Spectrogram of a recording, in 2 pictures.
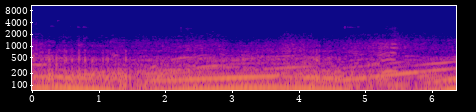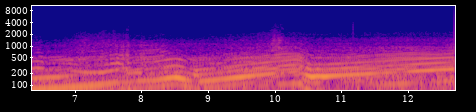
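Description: Car engine under acceleration: a steady drone at first, then about five seconds in its pitch climbs as it revs up. About ten seconds in it drops sharply at a gear change, then climbs again.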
